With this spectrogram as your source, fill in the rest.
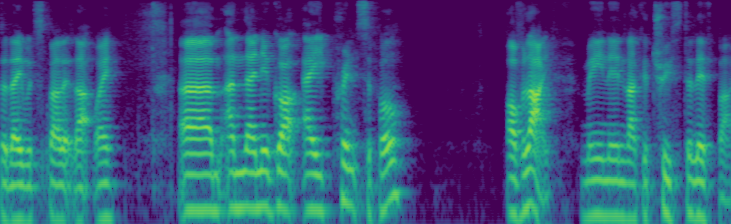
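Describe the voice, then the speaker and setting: A man with a Welsh accent, medium pitch and a fairly slow pace. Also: ordinary pitch variation. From Wales. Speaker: primary school teacher. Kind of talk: tutorial. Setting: recorded video lesson for pupils. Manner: casual.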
